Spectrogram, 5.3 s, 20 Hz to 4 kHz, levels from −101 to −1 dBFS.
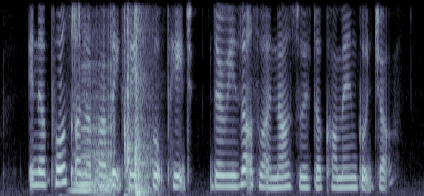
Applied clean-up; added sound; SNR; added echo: none; Squeak / Slam / Wood; 1 dB; none.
